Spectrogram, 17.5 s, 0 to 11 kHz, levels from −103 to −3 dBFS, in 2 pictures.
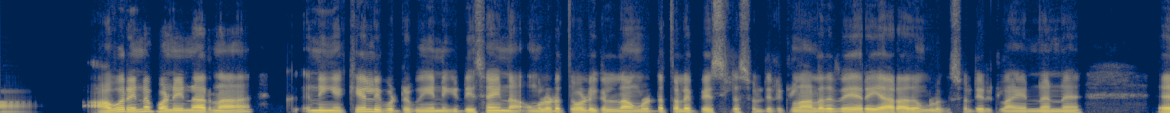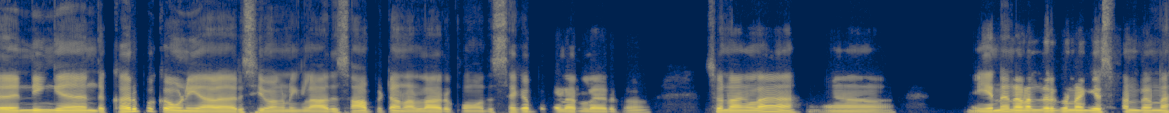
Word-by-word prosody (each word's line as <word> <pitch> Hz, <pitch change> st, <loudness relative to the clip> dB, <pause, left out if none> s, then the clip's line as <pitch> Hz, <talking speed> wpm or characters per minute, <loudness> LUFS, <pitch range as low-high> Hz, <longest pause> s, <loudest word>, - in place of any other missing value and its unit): அ, 90 Hz, -, -7 dB, 0.8 s
அவரு 180 Hz, +6 st, +2 dB
என்ன 210 Hz, -, -1 dB
பண்ணினார்னா, 150 Hz, -5 st, +1 dB, 0.7 s
நீங்க 140 Hz, -1 st, 0 dB
கேள்விப்பட்டிருப்பீங்க, 135 Hz, -9 st, -3 dB
இன்னைக்கு 120 Hz, -1 st, -6 dB
டிசைனா 135 Hz, +1 st, -1 dB
உங்களோட 125 Hz, -1 st, -2 dB
தோழிகள்லாம் 130 Hz, -2 st, -1 dB
உங்கள்ட்ட 115 Hz, -2 st, -5 dB
தொலைபேசியில 120 Hz, -2 st, -4 dB
சொல்லிருக்கலாம், 110 Hz, +1 st, -6 dB
அல்லது 115 Hz, 0 st, -1 dB
வேற 145 Hz, +3 st, 0 dB
யாராவது 125 Hz, 0 st, +1 dB
உங்களுக்கு 100 Hz, -3 st, -9 dB
சொல்லிருக்கலாம் 100 Hz, -1 st, -6 dB
என்னன்னு. 105 Hz, 0 st, -4 dB, 0.7 s
அ -, -, +4 dB, 0.2 s
"நீங்க 155 Hz, 0 st, +3 dB, 0.2 s
அந்த 130 Hz, -4 st, +1 dB
கருப்பு 220 Hz, +7 st, +4 dB
கவுனி 135 Hz, -4 st, +4 dB, 0.3 s
அரிசி 120 Hz, +4 st, -3 dB
வாங்குனீங்களா? 105 Hz, -1 st, -1 dB
அது 110 Hz, -, -3 dB
சாப்பிட்டா 145 Hz, 0 st, +2 dB
நல்லா 120 Hz, +2 st, +2 dB
இருக்கும். 100 Hz, -1 st, -5 dB
அது 100 Hz, 0 st, -11 dB
சிகப்பு 155 Hz, +4 st, -1 dB
கலர்ல 120 Hz, -4 st, +1 dB
இருக்கும்," 105 Hz, +4 st, -10 dB, 0.5 s
சொன்னாங்களா? 160 Hz, +2 st, +4 dB, 0.5 s
அ -, -, -3 dB, 1.1 s
என்ன 155 Hz, -, +4 dB
நடந்துருக்கும் 165 Hz, 0 st, +4 dB
நான் 150 Hz, -1 st, +4 dB
கெஸ் 145 Hz, -, -1 dB
பண்றேன்னா 145 Hz, -2 st, +2 dB
130 Hz, 140 wpm, -22 LUFS, 110-150 Hz, 1.1 s, அ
